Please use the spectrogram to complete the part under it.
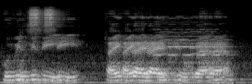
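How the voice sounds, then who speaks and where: Man, programming lecturer, halting step-by-step explaining, echoey room, steady hiss behind. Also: high-pitched. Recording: echoey room with background noise.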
